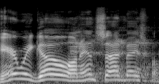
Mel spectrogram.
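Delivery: put-on very high, old-style transatlantic announcer voice. Introducing the next topic to listeners, transatlantic announcer voice. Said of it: "I need to go into one of those announcer voices. Like".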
